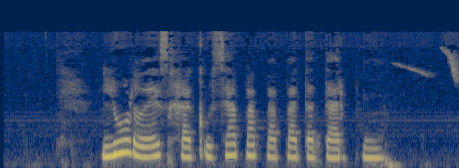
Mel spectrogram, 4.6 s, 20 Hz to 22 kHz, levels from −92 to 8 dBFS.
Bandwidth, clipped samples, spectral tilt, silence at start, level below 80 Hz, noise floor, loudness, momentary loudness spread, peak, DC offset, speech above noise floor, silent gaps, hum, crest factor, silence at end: 11.5 kHz; under 0.1%; -6 dB/octave; 1 s; -48 dBFS; -59 dBFS; -22 LUFS; 16 LU; -4 dBFS; under 0.1%; 38 dB; none; none; 18 dB; 0 s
